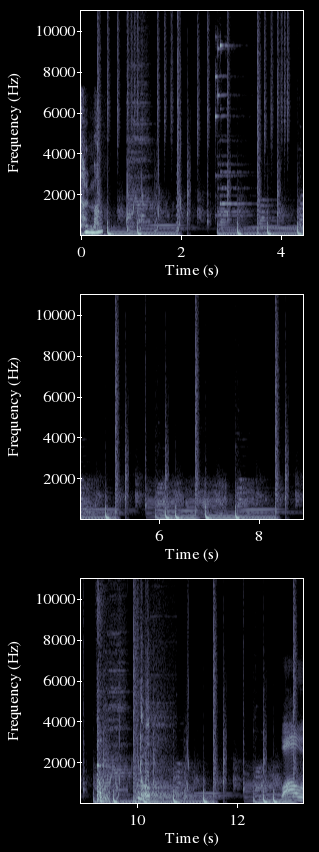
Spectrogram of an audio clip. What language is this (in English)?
Korean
